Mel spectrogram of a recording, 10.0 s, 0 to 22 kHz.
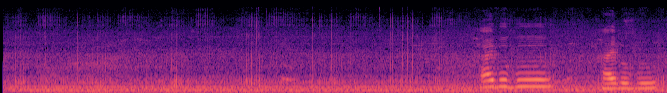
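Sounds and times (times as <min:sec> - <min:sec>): cat purring: 0:00.1 - 0:08.3, 0:09.2 - 0:10.0.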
